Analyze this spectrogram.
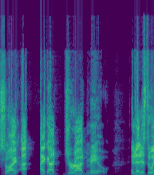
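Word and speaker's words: Jerod Mayo: with the coach so I I I got Gerard mayo and that is the way you pronounce it I had to look it up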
